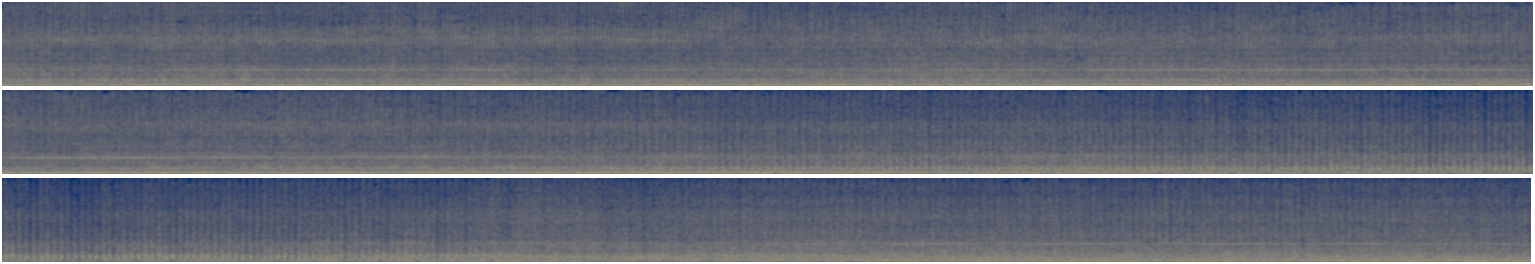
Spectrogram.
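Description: Light helicopter's engine and rotor running steadily, with a fast, even rotor beat. Near the end it lifts off and climbs away, and the pitch of its running sound shifts.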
